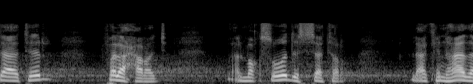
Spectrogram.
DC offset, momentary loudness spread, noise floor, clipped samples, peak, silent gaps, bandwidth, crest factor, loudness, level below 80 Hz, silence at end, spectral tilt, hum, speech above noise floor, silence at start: under 0.1%; 22 LU; -43 dBFS; under 0.1%; -4 dBFS; none; 7.4 kHz; 18 dB; -21 LUFS; -48 dBFS; 0 s; -6.5 dB/octave; none; 24 dB; 0 s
